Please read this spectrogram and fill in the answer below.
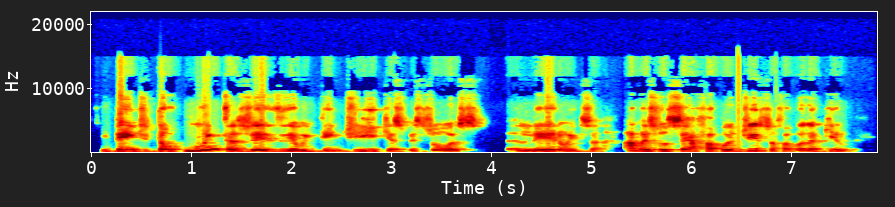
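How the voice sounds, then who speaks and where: Fairly high in pitch, a woman's somewhat breathy voice carries a dark, mellow tone. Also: ordinary pitch variation, moderate pace. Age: 60s. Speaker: spiritual teacher. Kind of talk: casual chat. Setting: live stream.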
